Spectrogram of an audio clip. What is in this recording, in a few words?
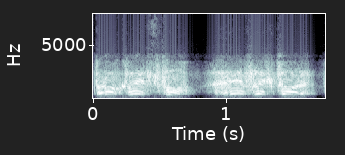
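Serbian searchlite mood med; War Thunder; speech srb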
